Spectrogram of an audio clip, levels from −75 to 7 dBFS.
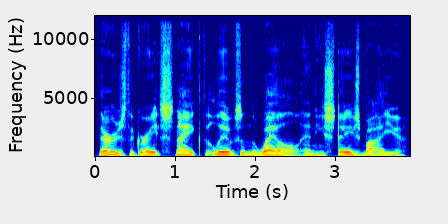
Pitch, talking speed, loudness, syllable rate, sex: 145 Hz, 230 wpm, -17 LUFS, 4.8 syllables/s, male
